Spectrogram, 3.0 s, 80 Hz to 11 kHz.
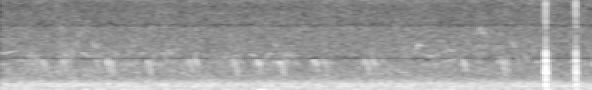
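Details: Part of a flock of 47 crossbills at Clumber Park on 14 January 2014 gives faint, sharp, high 'jip' notes several times a second over a low rumble, with two loud clicks near the end.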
